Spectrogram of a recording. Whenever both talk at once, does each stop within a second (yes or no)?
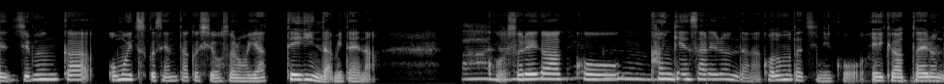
no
